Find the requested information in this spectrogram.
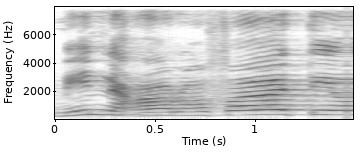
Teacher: نون ساکن پہ ہم نے کیا کرنا ہے؟ اظہار کرنا ہے، یعنی کہ فوری سے پڑھنا ہے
